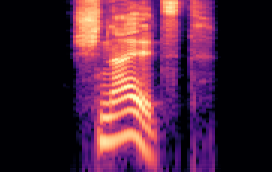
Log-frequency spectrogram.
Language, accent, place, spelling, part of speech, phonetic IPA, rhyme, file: German, Germany, Berlin, schnalzt, verb, [ʃnalt͡st], -alt͡st, De-schnalzt.ogg
- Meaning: inflection of schnalzen: 1. second/third-person singular present 2. second-person plural present 3. plural imperative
